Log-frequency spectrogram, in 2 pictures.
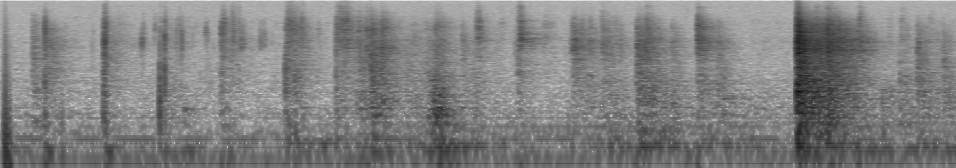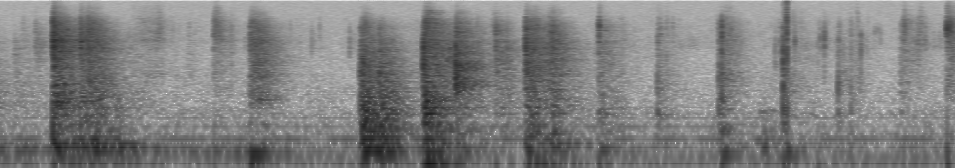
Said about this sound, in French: Elle ouvre les volets pour faire entrer le soleil.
